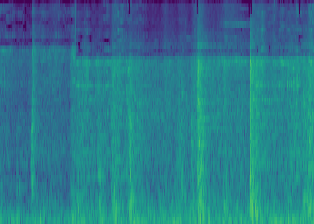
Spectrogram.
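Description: A train pulls into the platform at Hyderabad Junction, with loud rumbling and periodic clacks of wheels over rail joints, close by.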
